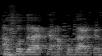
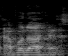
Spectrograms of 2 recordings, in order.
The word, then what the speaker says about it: Apodaca: This is Apodaca, that's how it's pronounced. Apodaca, yes.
